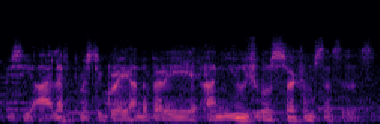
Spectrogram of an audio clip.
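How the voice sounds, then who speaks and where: An actor playing a polite, reserved gentleman butler with a formal, dry manner in a 1930s film. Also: low voice, expressive, brisk, highs cut off. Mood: composed. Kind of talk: 1930s screwball film acting. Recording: old 1930s film soundtrack, music behind.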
